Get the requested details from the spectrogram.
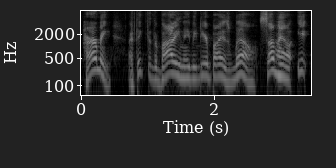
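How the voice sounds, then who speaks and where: A man voicing a jittery, excited man on an old video message, talking breathlessly and urgently. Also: a little high, brisk, no room sound, voice pushed up. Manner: breathless, urgent, words tumbling out.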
